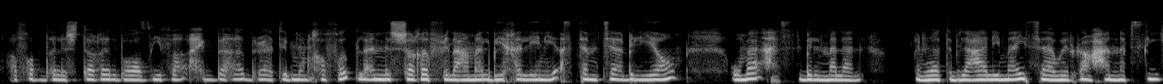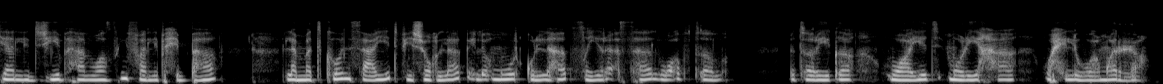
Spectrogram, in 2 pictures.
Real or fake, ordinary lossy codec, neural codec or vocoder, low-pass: real; none; none; none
